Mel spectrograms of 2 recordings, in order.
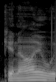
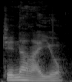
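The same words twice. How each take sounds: First: The first consonant is a hard g sound. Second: The first consonant is a soft j sound. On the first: The speaker calls it wrong. "is not the option here" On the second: The speaker calls it right. "it has to be a soft sound"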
